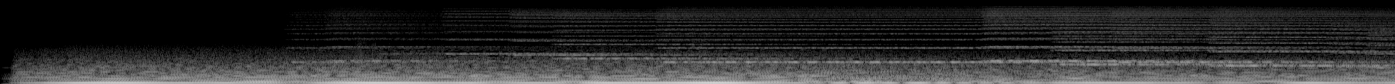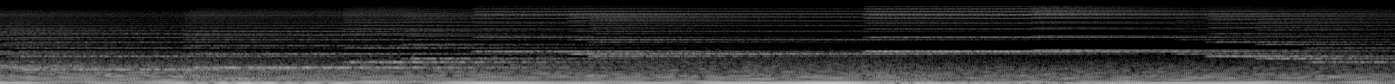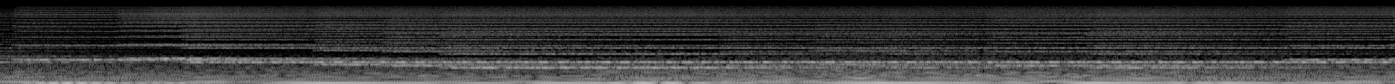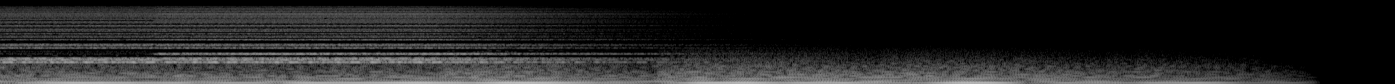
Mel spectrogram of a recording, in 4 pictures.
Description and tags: Suspense strings
A suspense style cinematic tune played on keyboard with strings sound.
background, cinematic, dark, drama, film, music, score, sinister, strings, suspense, synth, tense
